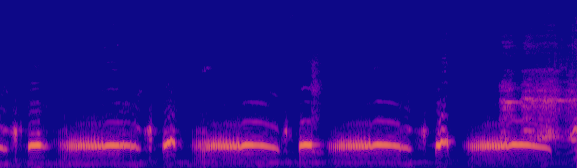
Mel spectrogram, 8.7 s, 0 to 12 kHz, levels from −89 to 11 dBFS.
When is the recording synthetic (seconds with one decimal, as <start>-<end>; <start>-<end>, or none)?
0.0-1.0; 1.8-3.1; 6.0-6.7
